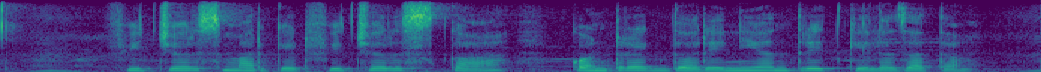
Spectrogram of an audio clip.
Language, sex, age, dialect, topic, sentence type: Marathi, female, 31-35, Southern Konkan, banking, statement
